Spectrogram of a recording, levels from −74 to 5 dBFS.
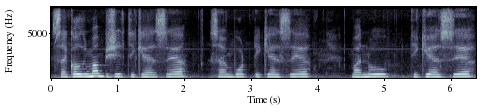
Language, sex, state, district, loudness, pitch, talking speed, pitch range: Nagamese, female, Nagaland, Dimapur, -16 LUFS, 255 Hz, 115 wpm, 245-265 Hz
